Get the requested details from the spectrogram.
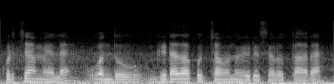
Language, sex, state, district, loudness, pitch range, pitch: Kannada, male, Karnataka, Bangalore, -15 LUFS, 105-120 Hz, 115 Hz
